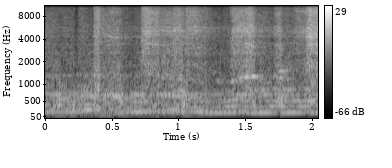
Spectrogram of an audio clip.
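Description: Live jazz band playing: held notes over keyboard and double bass, with drum and cymbal hits.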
